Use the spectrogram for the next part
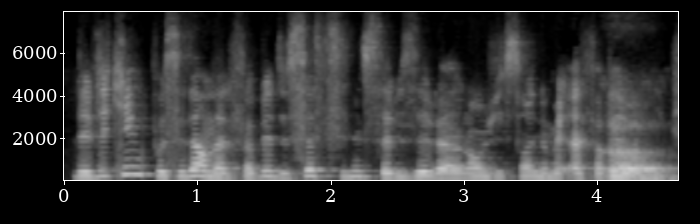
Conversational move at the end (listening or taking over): listening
